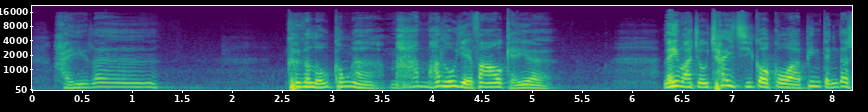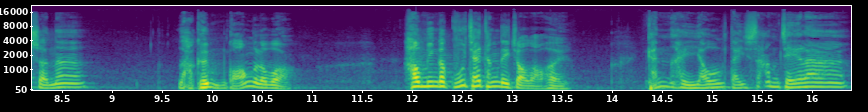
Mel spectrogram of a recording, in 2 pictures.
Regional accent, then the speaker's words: China; 作为我们中国人，我们有一个成长的

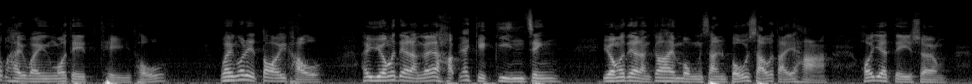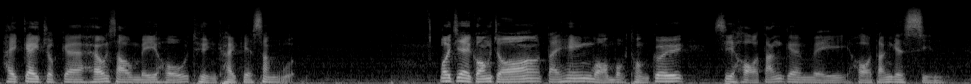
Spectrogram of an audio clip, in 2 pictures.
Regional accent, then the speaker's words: Hong Kong; 他们真的仍看见我们香港人在排上去

